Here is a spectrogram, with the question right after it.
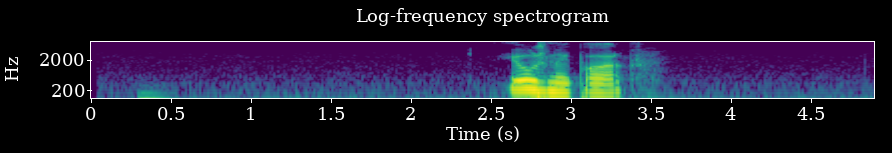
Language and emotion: Russian, neutral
